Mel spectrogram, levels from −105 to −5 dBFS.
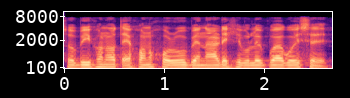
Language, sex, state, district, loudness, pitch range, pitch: Assamese, male, Assam, Hailakandi, -17 LUFS, 125-130 Hz, 125 Hz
